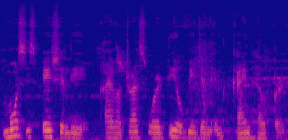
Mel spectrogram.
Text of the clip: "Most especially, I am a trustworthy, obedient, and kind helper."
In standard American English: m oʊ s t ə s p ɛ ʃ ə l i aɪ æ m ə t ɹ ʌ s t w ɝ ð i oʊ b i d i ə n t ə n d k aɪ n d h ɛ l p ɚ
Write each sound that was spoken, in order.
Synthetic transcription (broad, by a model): m oʊ s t ə s p ɛ ʃ ə l i aɪ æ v ə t ɹ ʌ s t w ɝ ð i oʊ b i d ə n ə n k aɪ n d h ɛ l p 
